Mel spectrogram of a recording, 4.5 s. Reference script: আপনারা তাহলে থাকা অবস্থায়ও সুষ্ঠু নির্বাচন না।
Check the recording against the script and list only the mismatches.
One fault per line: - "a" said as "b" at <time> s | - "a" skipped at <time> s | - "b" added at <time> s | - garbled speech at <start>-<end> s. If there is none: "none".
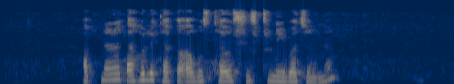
none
